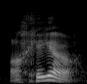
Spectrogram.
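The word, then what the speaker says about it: Aicher: I'll tell you how to pronounce it. It's ACHIER. Achia.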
